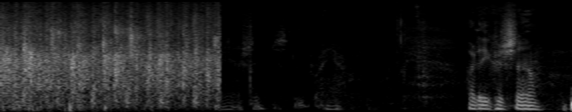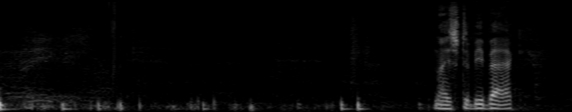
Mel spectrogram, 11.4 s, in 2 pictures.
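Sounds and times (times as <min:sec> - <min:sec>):
audience applause welcoming a speaker at an ISKCON of DC gathering: 0:00.0 - 0:02.2
speech: 0:04.7 - 0:05.5, 0:10.1 - 0:11.1.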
